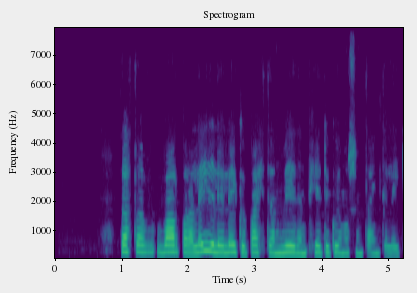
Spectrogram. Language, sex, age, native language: Icelandic, female, 18-19, Icelandic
